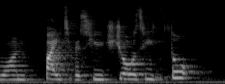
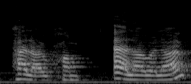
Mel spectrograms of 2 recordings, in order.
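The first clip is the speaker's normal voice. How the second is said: hello in a misfired hippo voice; wrong character voice; 4 dB louder than usual. Acted. Trying out Humpy Rumpy's hello, wrong voice. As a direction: greet with a rising tail, accent not yet found. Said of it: "Sorry, that's the wrong voice".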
